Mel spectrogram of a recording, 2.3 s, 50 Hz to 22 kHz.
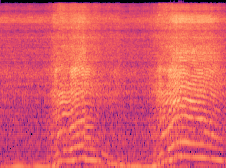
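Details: HPI RS4 Nitro F150 pickup RC truck glow engine on 16% nitro, retuned after overheating to ~350°F: crisp high-pitched blips rising and falling cleanly with throttle, no sag between revs; well tuned.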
